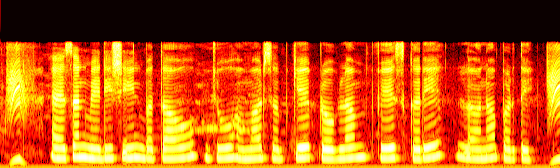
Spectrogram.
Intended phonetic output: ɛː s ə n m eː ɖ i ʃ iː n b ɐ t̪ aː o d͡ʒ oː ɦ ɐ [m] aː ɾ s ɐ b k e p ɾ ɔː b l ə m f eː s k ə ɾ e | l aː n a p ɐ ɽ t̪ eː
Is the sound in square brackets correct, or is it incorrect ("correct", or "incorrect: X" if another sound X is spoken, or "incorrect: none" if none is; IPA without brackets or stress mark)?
correct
